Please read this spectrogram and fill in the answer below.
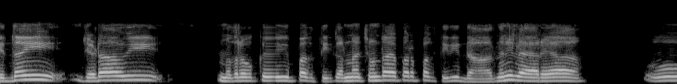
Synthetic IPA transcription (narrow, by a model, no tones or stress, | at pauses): d͡ʒɪd̪ãːiːd͡ʒeːɽaːʋiː | mət̪ləbkoiːpəkt̪iːkəɾnaːt͡ʃãʊ̃nd̪aːɛːpəɾpəkt̪iːd̪iːd̪aːt̪nĩːlɛːɾɪaː | oː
